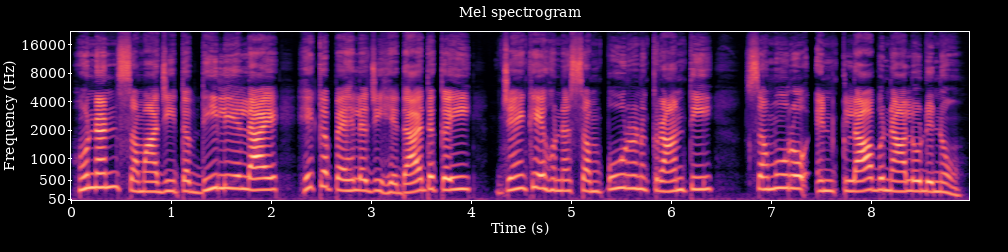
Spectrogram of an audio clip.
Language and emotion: Sindhi, neutral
